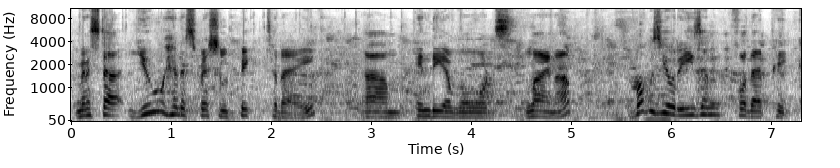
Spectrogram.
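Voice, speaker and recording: A man's voice: on the high side, lively intonation, unhurried. A man interviewing guests at an awards event in a friendly, effusive manner. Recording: event with music and crowd chatter.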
